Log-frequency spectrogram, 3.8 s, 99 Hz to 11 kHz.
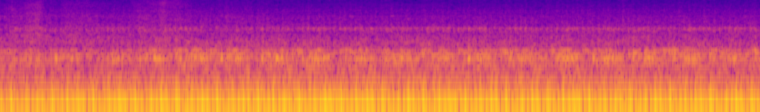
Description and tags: BLUE MUFF Audio1
Muffler sound of 1979 Firebird at idle. Electric Blue Phoenix Arizona USA
1979, Firebird, Muffler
